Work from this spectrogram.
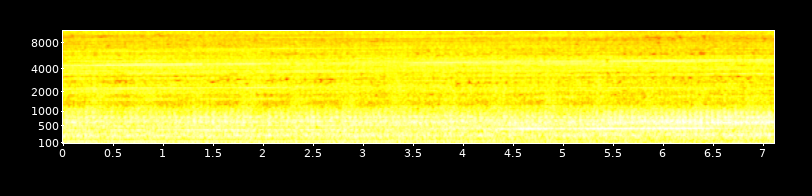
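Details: Bosch Maxx 6 washing machine at high spin: loud steady roar with whirring and rattle. Motor bearings already replaced and drum bearings still good, yet the drum stays very noisy at high speed; owner concludes the drum is broken, which is unconfirmed.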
